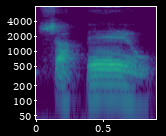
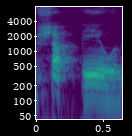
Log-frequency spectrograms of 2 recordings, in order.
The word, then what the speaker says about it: chapéu: ou não de S exemplo chapéu veja que a pronúncia é aberta e não chapeu né troféus Anéis réis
